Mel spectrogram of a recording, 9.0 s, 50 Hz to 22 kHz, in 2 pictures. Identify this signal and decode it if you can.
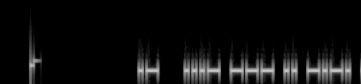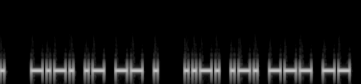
Morse code, heard as a keyed tone, about 25 wpm, 700 Hz. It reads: A VOICE CAME FROM
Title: Sentences from Top 1000 Words - Review Part 5 - 25wpm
